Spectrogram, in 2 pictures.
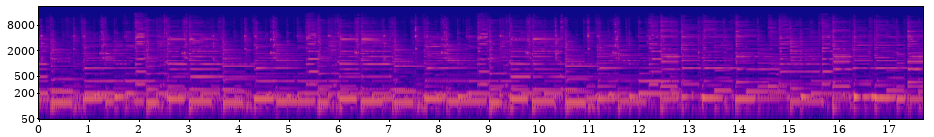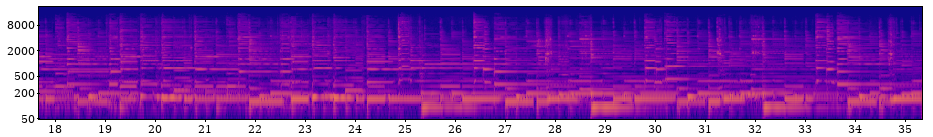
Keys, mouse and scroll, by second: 0.2 click, 2.5 alt+middle click, 2.8 alt+scroll up 3, 3.4-3.7 scroll up 2, 3.7 middle click, 4.2-5.1 scroll up 6, 4.4 shift+middle click, 5.7 click, 8.0 scroll down 2, 8.2 middle click, 8.9 ctrl+s, 9.1 alt+middle click, 9.6 alt+middle click, 10.6 ctrl+s, 10.8 shift+middle click, 11.4 click, 12.4 ctrl+s, 13.1 shift+middle click, 13.4 shift+scroll up 2, 13.9 click, 15.4 click, 17.9 click, 18.4 ctrl+s, 18.8 click, 19.2-22.4 middle drag, 22.4 s, 24.2 click, 24.6 middle click, 25.1 ctrl+s, 25.3 click, 26.0 /, 26.9 Tab, 27.2 middle click, 27.4 scroll up 1, 27.6 middle click, 28.4 click, 28.7 scroll up 3, 30.0 alt+shift+click, 30.8 x, 31.8 click, 32.6 l.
